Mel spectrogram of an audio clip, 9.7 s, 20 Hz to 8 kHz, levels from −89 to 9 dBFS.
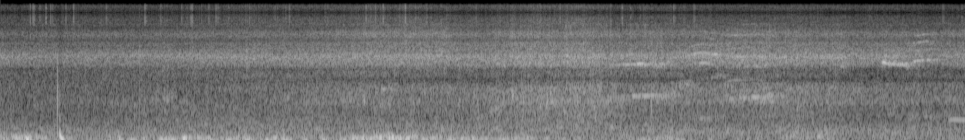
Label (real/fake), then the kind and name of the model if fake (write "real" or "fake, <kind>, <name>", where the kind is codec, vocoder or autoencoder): real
